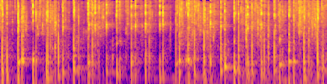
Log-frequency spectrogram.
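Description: An empty, hollow, clear plastic Bisleri water bottle with a green cap is crinkled by hand, then tapped and scratched with long dark-painted nails. The result is a rapid, uneven string of short, dry clicks, taps and crackles with almost no ring, over a low hollow body tone and soft scratchy hiss.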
